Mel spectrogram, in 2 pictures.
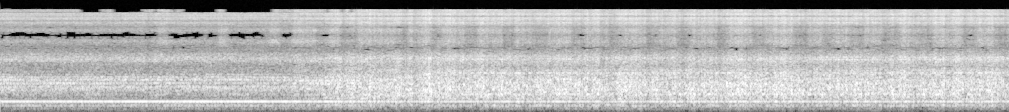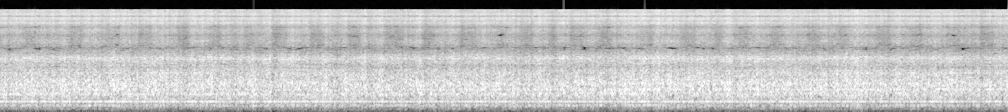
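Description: Horizontal boring mill running under power, its drive giving a steady whine over a loud, even wash of machine noise, during a final turning cut on a shaft. The noise grows fuller about three seconds in.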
